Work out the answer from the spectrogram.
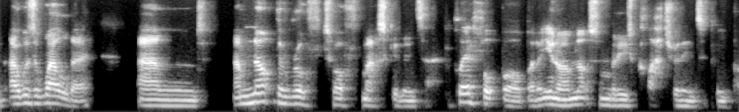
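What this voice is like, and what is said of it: Northern English accent. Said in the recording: “My accent probably makes me sound like I'm a northern football hooligan ... I just sound like it ... my accent makes me sound like that”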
